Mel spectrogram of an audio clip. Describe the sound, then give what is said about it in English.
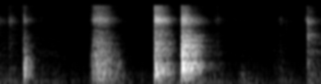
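A deck of tarot cards is shuffled for the main shuffle of a tarot reading for Leo, in several short, crisp bursts of papery riffling, separated by brief pauses, with no one speaking. “Let me go ahead and get to the main shuffle right quick.”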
